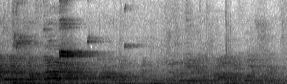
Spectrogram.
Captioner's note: whistle blows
